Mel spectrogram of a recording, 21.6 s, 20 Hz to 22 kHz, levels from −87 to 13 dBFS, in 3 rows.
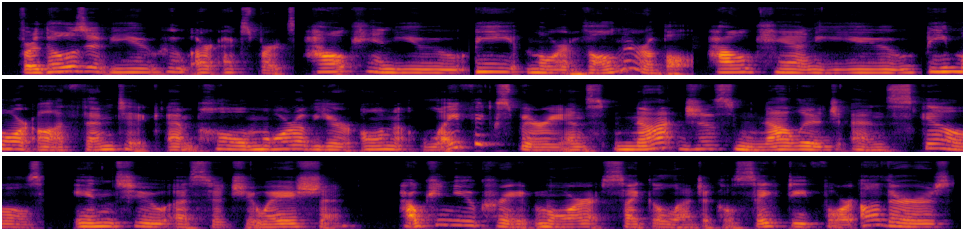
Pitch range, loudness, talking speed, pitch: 165-205 Hz, -22 LUFS, 120 wpm, 180 Hz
